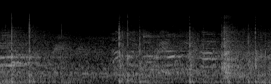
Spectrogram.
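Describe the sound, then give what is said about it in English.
Basketballs bounce on a hardwood floor and glass backboard during girls' basketball at Grand Rapids High School and Itasca Community College: a steady series of sharp, irregular thumps, some overlapping, over a constant murmur of indistinct voices. “Basketballs bouncing off the hardwood floor and glass backboard.”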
